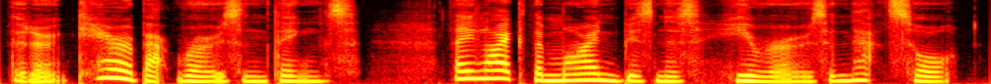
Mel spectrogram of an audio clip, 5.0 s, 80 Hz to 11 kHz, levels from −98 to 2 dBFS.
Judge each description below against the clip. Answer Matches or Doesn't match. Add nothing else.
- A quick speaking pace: Doesn't match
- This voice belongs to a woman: Matches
